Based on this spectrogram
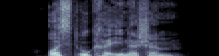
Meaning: strong dative masculine/neuter singular of ostukrainisch
- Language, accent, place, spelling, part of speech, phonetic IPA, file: German, Germany, Berlin, ostukrainischem, adjective, [ˈɔstukʁaˌʔiːnɪʃm̩], De-ostukrainischem.ogg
